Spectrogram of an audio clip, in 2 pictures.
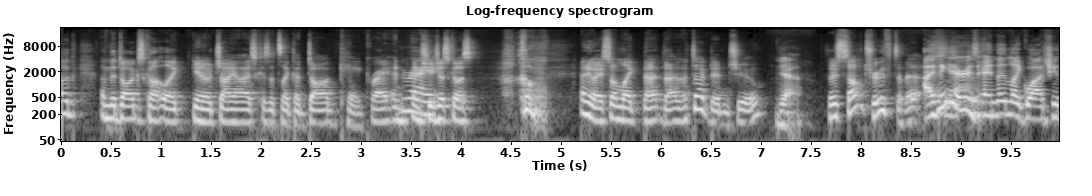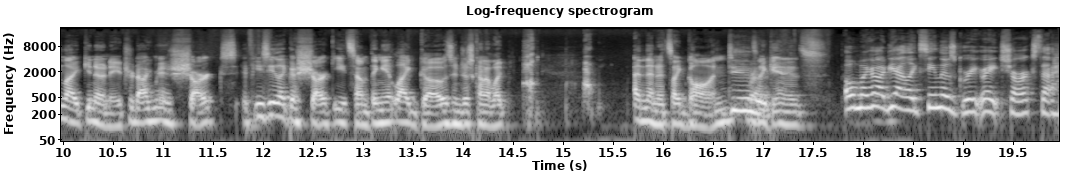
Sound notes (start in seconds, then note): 4.6 munching; 14.6 munching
